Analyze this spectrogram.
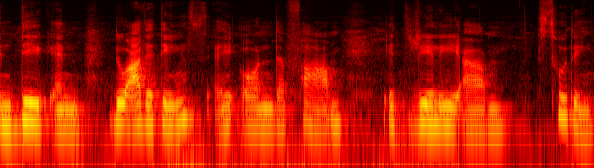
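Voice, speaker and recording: Pitch varies in an ordinary way while the words come at a very slow pace. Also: woman. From Burma, Chin State. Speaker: community resident interviewee. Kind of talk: interview. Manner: halting.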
